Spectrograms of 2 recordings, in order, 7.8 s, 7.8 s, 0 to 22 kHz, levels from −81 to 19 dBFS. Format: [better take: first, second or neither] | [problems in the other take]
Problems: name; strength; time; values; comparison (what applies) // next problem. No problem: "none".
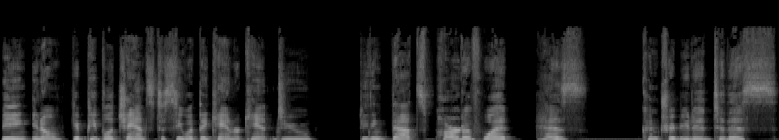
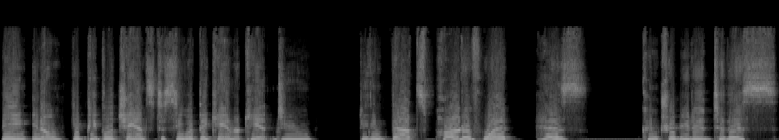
first | distortion; heavy; 16% of the sound clipped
